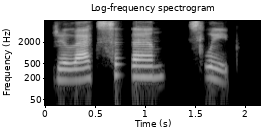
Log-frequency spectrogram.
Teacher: Relax and X ki jo ending sound hai wo N ke saath mil jayegi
